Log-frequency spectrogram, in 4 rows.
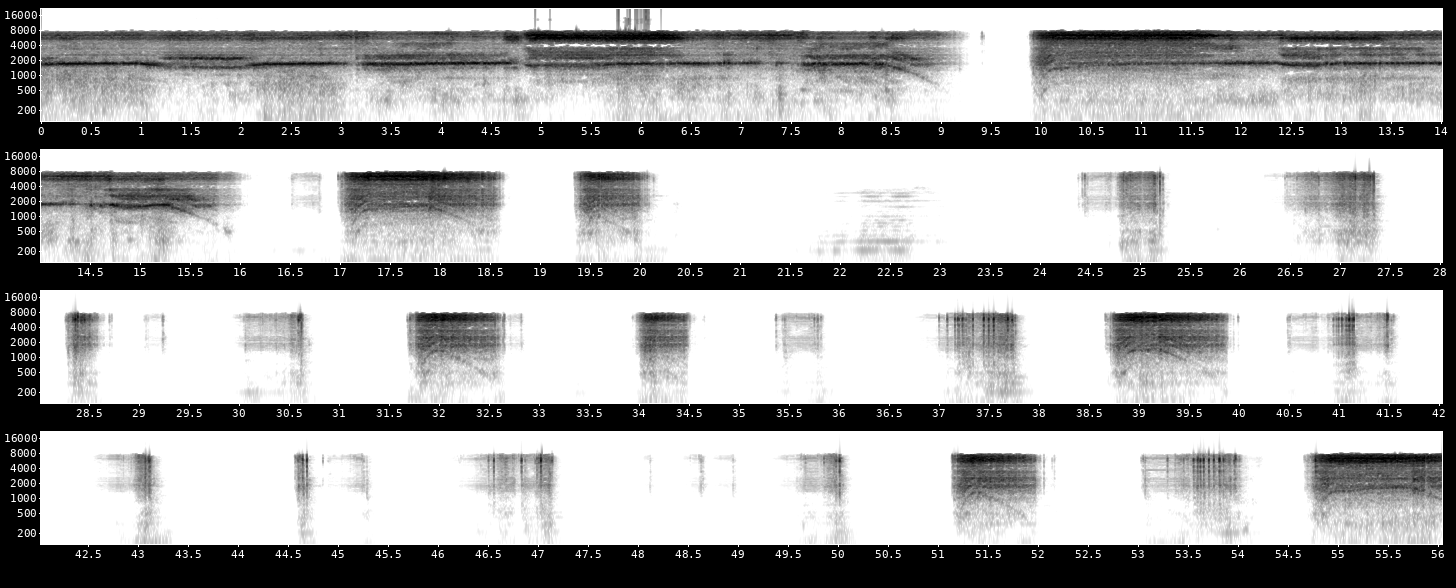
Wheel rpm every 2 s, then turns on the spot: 230, 220, 220, 230, 100, 170, 230, 170, 40, 40, 0, 0, 10, 0, 0, 0, 10, 0, 0, 30, 0, 0, 0, 0, 0, 10, 10, 80.
none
